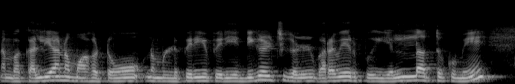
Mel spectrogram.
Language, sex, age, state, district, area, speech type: Tamil, female, 60+, Tamil Nadu, Salem, rural, spontaneous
